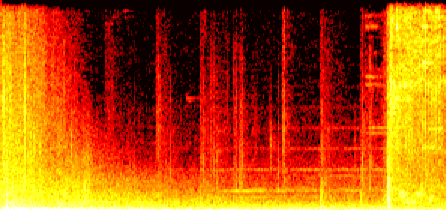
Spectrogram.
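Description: A Confringo fire-blast spell goes off in the wizarding game Hogwarts Legacy, a loud low boom that rumbles and slowly fades over several seconds, with a sharper crackling burst near the end.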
